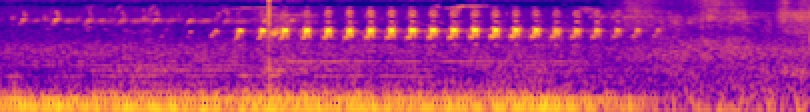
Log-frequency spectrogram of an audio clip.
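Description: A songbird singing a trill: a fast, even run of about two dozen short notes, roughly eight a second, starting about a second and a half in and lasting about three seconds. Fainter high chirps come before it, and a steady low rumble runs underneath.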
